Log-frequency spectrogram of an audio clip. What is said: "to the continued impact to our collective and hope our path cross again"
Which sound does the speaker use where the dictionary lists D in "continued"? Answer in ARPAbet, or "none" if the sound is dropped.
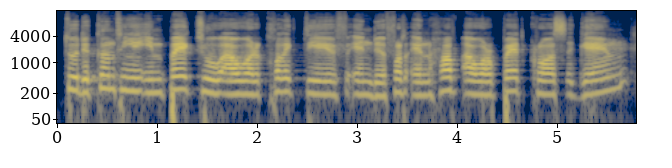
none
